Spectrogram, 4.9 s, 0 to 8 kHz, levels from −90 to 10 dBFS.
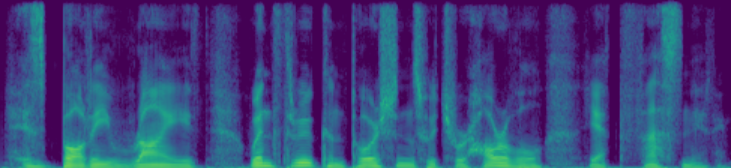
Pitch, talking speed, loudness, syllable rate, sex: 100 Hz, 135 wpm, -20 LUFS, 5.1 syllables/s, male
